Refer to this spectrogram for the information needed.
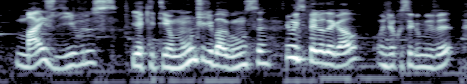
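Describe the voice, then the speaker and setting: Noticeable background noise runs under a man's high-pitched voice. He talks at a very fast pace with lively intonation. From Brazil. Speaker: YouTuber. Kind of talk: vlog tour. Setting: at home, in bedroom. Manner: quiet in hallway, louder in room.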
